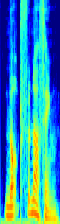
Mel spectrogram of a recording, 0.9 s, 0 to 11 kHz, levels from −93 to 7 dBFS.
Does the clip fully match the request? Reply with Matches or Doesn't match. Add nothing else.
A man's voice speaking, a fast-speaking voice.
Doesn't match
